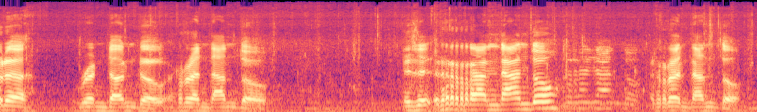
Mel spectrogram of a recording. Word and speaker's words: Redondo: Redondo. Redondo. You gotta roll your R's, guys.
